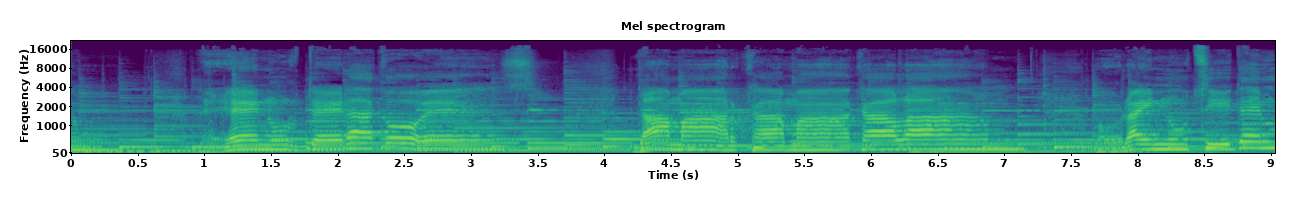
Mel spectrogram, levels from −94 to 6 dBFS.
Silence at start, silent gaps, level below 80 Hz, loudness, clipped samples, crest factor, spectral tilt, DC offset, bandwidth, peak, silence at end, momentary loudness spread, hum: 0 s; none; -50 dBFS; -16 LUFS; under 0.1%; 14 dB; -7 dB/octave; under 0.1%; 19 kHz; -2 dBFS; 0 s; 8 LU; none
